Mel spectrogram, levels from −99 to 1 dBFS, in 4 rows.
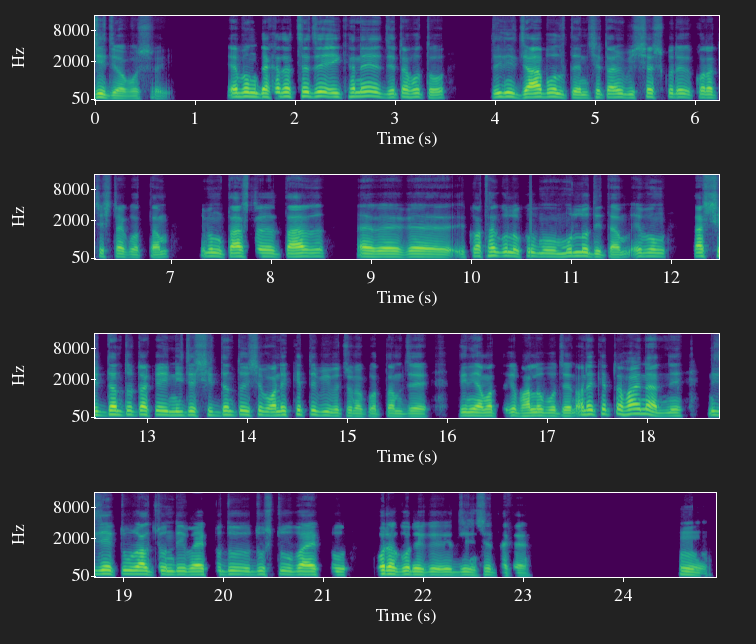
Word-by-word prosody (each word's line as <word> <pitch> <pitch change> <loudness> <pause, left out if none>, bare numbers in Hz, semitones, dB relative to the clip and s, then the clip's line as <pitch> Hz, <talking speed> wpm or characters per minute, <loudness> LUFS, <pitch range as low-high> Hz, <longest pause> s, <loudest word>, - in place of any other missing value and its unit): জি, 150 - +4
জি। - - -3
অবশ্যই। 100 -1 -11 0.7
এবং 175 +2 +4
দেখা 180 +3 +3
যাচ্ছে 180 +2 +2
যে, - - +6
এইখানে 175 +3 0 0.2
যেটা 155 +2 -1
হতো 140 -6 -3 0.6
তিনি 165 +2 +2 0.2
যা 150 - +8 0.2
বলতেন 135 -6 0
সেটা 145 0 -5
আমি 150 - +1
বিশ্বাস 155 +4 -3
করে 155 -1 -2 0.2
করার 135 -3 0
চেষ্টা 130 0 -4
করতাম। 105 0 -4 0.4
এবং 150 0 -1
তার 140 0 +6
সাথে 145 - -3 0.2
তার 135 +1 +6 0.6
আগা 125 -1 +4 0.2
গায় 120 -3 +1
কথাগুলো 160 +1 0
খুব 155 -2 -4
মূ - - 0 0.2
মূল্য 155 +1 +1
দিতাম 110 -3 -2 0.2
এবং 145 0 -2 0.4
তার 150 0 +3
সিদ্ধান্তটাকেই 170 +1 +3
নিজের 150 0 -1
সিদ্ধান্ত 155 +2 -2
হিসেবে 155 -2 -3
অনেক 165 +1 +1
ক্ষেত্রে 180 -1 -1
বিবেচনা 125 -5 -3
করতাম 110 +1 -4
যে 110 - -1 0.4
তিনি 140 0 0
আমার 135 +1 +2
থেকে 140 - -3
ভালো 130 +2 +3
বোঝেন। 120 -1 0
অনেক 185 +2 +3
ক্ষেত্রে 200 -1 -1
হয় 205 +1 +6
না - - +6 0.2
নি 130 - -1 0.4
নিজে 160 0 -1
একটু 160 - -8
উড়াল 150 -1 +5
চণ্ডী 140 -2 -1
বা 135 - +4
একটু 150 - -19
দু - - 0 0.2
দুষ্টু 145 +1 -7 0.2
বা 135 - +6
একটু 135 - -20 0.4
ঘোরাঘুরি 145 -4 +5
গে 130 - 0 0.2
জিনিসের 125 0 -5
থাকা। - - -7 1.6
হুম। 120 -7 -1
145 Hz, 160 wpm, -23 LUFS, 130-160 Hz, 1.6 s, যা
